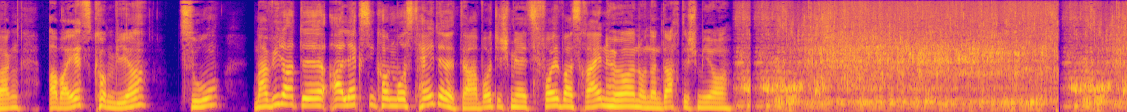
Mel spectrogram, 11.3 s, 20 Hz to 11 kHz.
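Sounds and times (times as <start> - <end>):
speech: 0.0 - 7.7
toilet flushing: 7.4 - 11.2.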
